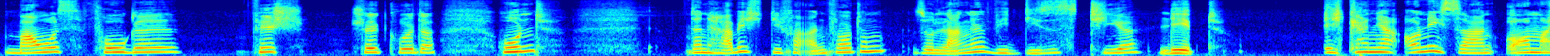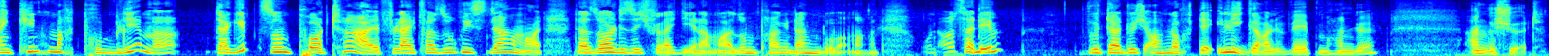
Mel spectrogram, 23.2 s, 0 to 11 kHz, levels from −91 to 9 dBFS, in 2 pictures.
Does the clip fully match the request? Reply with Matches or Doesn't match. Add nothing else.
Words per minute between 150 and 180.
Matches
